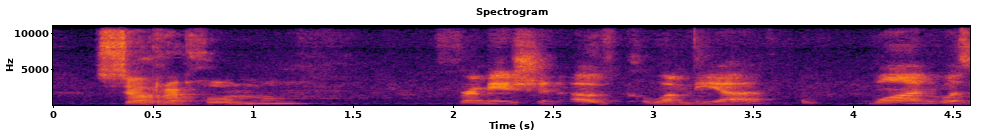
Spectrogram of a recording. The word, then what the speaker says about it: Cerrejón: I mean, I believe it's Cerrejón. With a rolled R, so Cerrejón.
